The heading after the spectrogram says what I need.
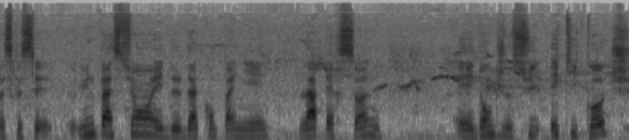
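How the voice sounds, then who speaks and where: Over noticeable background noise, a woman with a fairly low pitch speaks at a very slow pace with fairly even intonation and long, frequent pauses. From Alsace, France. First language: Alsatian (speaking French). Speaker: equine coach, former nurse. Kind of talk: interview conversation. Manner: hesitant.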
